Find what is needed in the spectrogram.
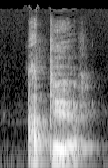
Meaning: -ator
- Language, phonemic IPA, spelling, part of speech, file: Dutch, /aːˈtøːr/, -ateur, suffix, Nl--ateur.ogg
